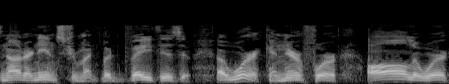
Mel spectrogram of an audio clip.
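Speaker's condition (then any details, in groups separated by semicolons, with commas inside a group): No condition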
